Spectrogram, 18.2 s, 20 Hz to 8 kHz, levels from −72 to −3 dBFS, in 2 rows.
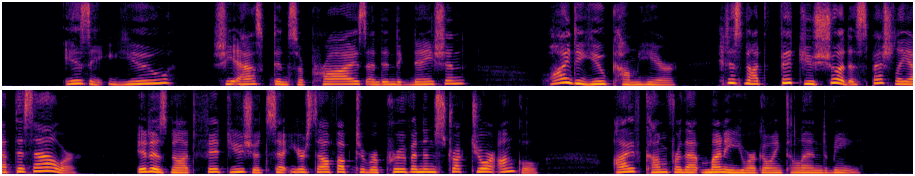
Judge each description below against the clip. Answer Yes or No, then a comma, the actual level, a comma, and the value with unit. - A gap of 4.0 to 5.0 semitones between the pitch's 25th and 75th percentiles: No, average, 3.6 semitones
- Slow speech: No, average, 165 wpm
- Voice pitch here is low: No, high, 245 Hz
